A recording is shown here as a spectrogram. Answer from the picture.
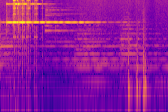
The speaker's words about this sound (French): Sonne à la porte.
